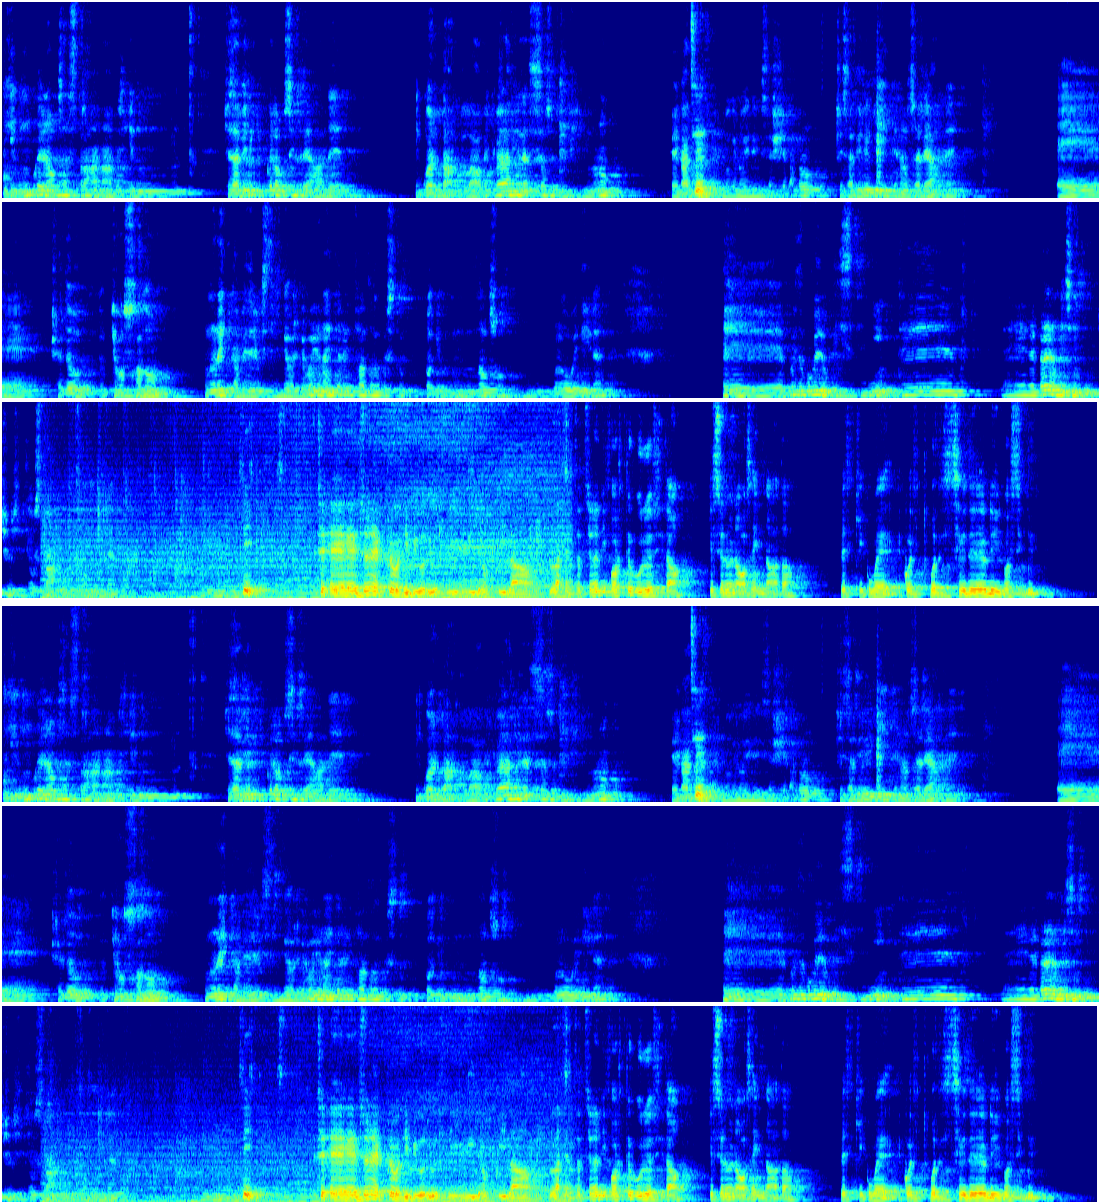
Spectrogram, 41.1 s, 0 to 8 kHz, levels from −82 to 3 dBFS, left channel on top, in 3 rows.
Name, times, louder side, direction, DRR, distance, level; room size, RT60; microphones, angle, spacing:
voice 1, 0.0-2.3 2.8-4.3 5.2-7.6 8.4-12.0 12.2-12.3 13.2-15.7 16.2-21.3 21.6-21.8 22.7-25.7 26.2-28.9 29.9-30.7, left 1 dB, 50° left, 1 dB, 7.9 m, -37 dB
sound 1, 27.9-34.6, left 2 dB, 70° left, 2.8 m, -39 dB
voice 2, 31.3-35.9 36.3-37.3 37.9-40.3, equal, 5° left, 2 dB, 2.6 m, -26 dB
29.0 x 19.0 x 6.8 m, 0.80 s
head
